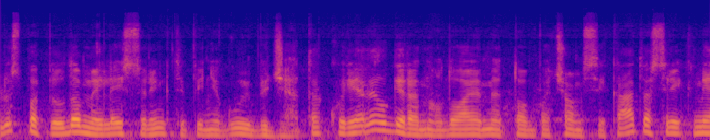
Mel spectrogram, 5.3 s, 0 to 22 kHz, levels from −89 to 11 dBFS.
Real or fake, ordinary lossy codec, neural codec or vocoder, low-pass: fake; Opus, 32 kbps; vocoder, 44.1 kHz, 128 mel bands, Pupu-Vocoder; 19.8 kHz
